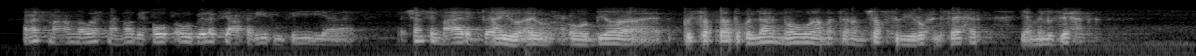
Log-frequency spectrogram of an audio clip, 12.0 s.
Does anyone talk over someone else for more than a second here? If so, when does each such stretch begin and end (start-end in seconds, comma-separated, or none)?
4.9-6.1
